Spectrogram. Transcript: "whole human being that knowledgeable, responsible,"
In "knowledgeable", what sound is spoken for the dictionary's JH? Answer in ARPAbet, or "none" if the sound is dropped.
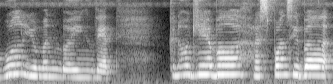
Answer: none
